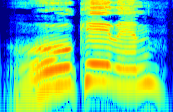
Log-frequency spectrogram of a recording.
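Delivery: loud, high hammed-up Southern accent; brash bad Southern accent greeting. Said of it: "a voice with a really bad Southern accent".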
